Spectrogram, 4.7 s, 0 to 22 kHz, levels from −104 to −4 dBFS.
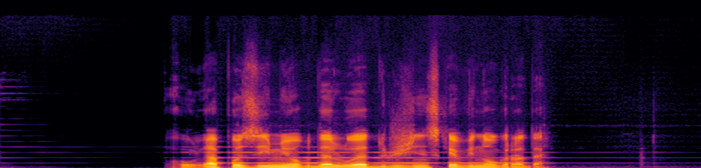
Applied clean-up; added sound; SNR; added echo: neural mask model RNNoise.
